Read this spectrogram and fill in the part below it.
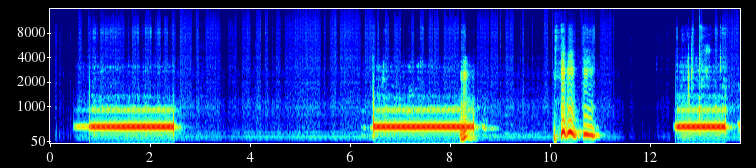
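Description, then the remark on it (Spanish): A WhatsApp call's ringback tone repeats: long, steady electronic beeps of about two seconds each, separated by several seconds of silence, with a brief warbling burst in one gap. “Déjame le marco por WhatsApp entonces.”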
